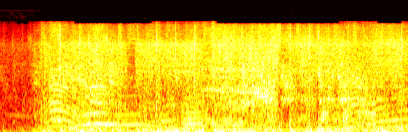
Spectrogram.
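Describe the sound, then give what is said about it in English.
Motorbike engines rev and whine as two riders circle each other, their tones sweeping up and down again and again over a steady low rumble, with squealing tires between the revs. “They wheelie into each other, bashing wheels. They circle each other astride their bikes.”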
